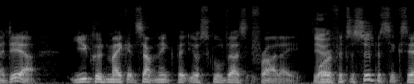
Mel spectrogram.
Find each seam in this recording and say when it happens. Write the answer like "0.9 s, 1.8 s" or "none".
2.5 s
